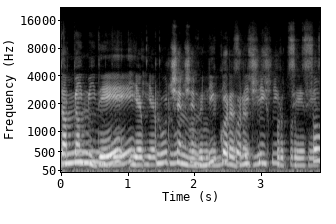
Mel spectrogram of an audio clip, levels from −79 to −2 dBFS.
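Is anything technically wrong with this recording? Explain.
Yes. Throughout, the speech is shadowed by a full-band copy about 5 dB quieter arriving about a fifth of a second late, with no room decay: a doubled audio track, likely from a second, slower capture path.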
